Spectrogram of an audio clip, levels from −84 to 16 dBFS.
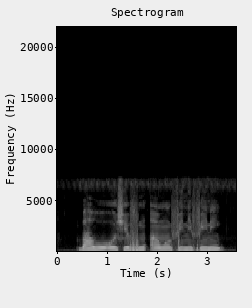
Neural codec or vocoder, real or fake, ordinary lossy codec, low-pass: none; real; none; 7.2 kHz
